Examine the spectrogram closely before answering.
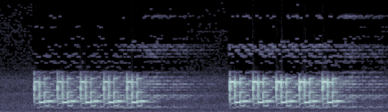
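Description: A phone ringtone for an incoming call plays two bursts of rapid, trilling electronic notes, separated by a short pause. The rings are clear, with no talking.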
